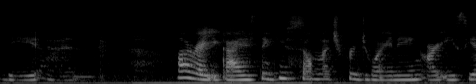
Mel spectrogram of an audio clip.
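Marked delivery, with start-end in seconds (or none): 0.1-1.0 whispering. Acted. Whispered story ending.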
